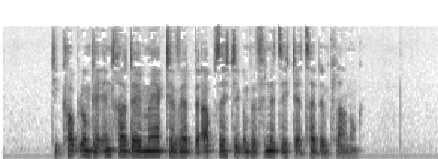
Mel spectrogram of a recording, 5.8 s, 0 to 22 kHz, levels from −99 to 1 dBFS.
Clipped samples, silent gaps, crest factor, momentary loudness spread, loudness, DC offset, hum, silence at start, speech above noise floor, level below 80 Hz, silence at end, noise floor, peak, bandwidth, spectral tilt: under 0.1%; none; 16 dB; 13 LU; -18 LUFS; under 0.1%; none; 0.7 s; 46 dB; -54 dBFS; 1.05 s; -63 dBFS; -2 dBFS; 11.5 kHz; -5 dB/octave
